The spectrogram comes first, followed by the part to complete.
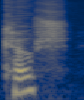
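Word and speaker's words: cosh: sine is pronounced cinch hyperbolic cosine is pronounced Kosh hyperbolic tangent is pronounced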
